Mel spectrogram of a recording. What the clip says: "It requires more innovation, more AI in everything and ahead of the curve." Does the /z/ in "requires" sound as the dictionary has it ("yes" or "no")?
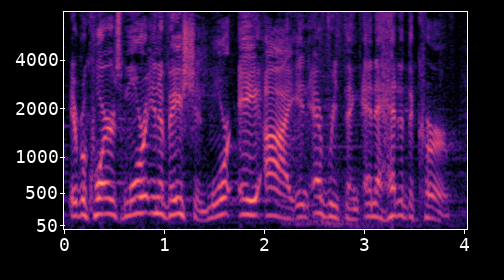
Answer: yes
